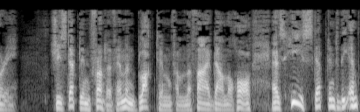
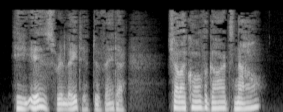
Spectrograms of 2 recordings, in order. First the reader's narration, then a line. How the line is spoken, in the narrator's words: He sighed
